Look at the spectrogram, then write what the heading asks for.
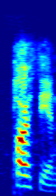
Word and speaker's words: Parthian: A Parthian shot? Parthian, as in the Parthian Empire.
